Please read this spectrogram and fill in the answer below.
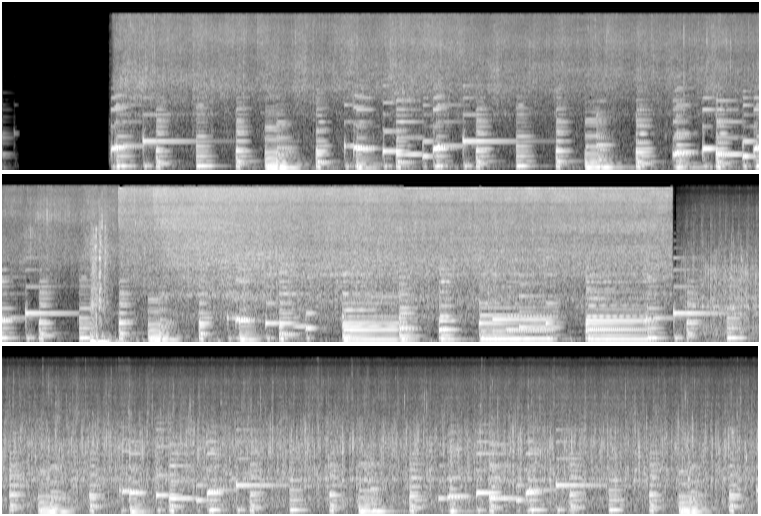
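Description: Background piano music over the sizzle of minced vegetables and ground pork frying in a pot. The music starts after about a second of silence. The sizzle grows much louder in the middle for about seven seconds, then drops back to a fainter hiss.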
